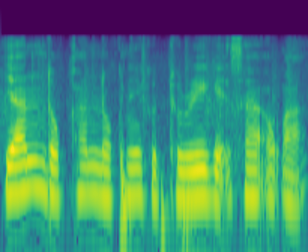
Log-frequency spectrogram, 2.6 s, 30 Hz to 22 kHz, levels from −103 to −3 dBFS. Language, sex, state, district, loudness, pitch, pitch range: Garo, male, Meghalaya, West Garo Hills, -19 LUFS, 130 Hz, 125-145 Hz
